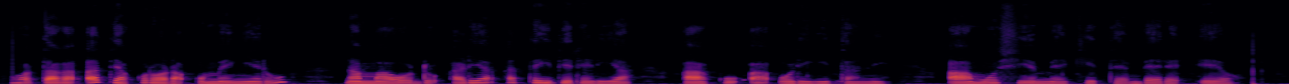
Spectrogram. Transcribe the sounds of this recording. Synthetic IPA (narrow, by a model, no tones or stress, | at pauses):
ɣɔtaɣa̰ʔateakoɾɔɾa̰omɛɲɛɾu | namaodo̰ʔaɾeaʔatɛiðeɾeɾia | akṵʔa̰ʔoɾiɣitane | a̰moɕiemɛketɛmbɛɾɛeɔ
